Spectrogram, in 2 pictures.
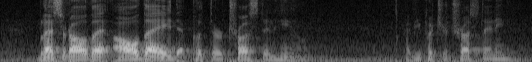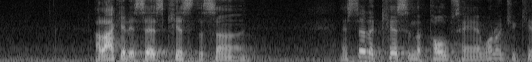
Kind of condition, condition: setting, large echoing room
